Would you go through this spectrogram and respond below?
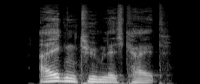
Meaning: peculiarity
- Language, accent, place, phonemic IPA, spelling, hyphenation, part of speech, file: German, Germany, Berlin, /ˈaɪɡn̩tyːmlɪçkaɪ̯t/, Eigentümlichkeit, Ei‧gen‧tüm‧lich‧keit, noun, De-Eigentümlichkeit.ogg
